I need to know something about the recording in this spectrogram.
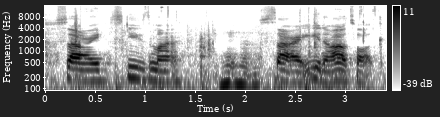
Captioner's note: chuckles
